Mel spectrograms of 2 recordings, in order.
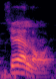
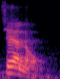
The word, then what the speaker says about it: cello: এটাকে কিন্তু cello পড়বে না, এটা হবে cello, its pronunciation is cello.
